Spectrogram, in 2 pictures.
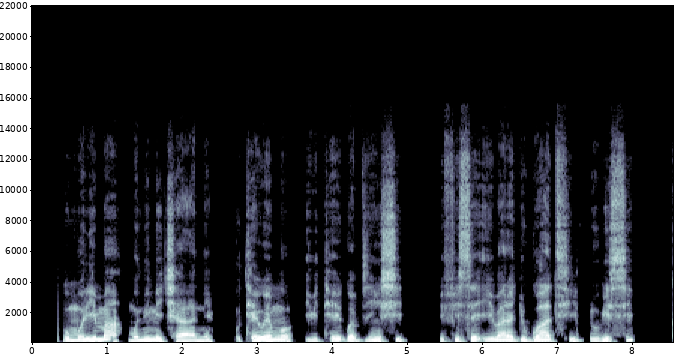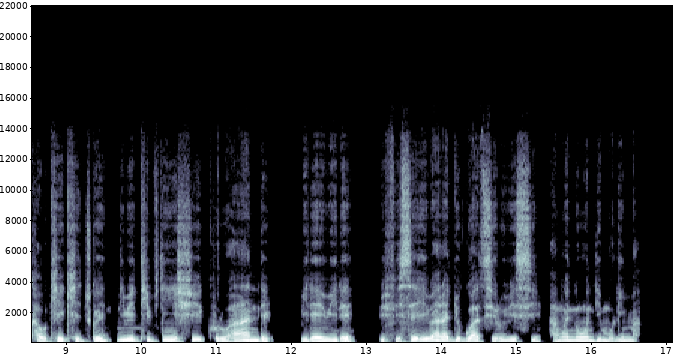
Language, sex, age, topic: Rundi, male, 18-24, agriculture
